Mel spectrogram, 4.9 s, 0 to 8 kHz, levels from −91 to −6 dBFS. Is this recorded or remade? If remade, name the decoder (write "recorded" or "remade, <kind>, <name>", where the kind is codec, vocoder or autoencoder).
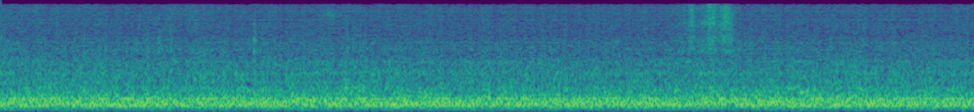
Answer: recorded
